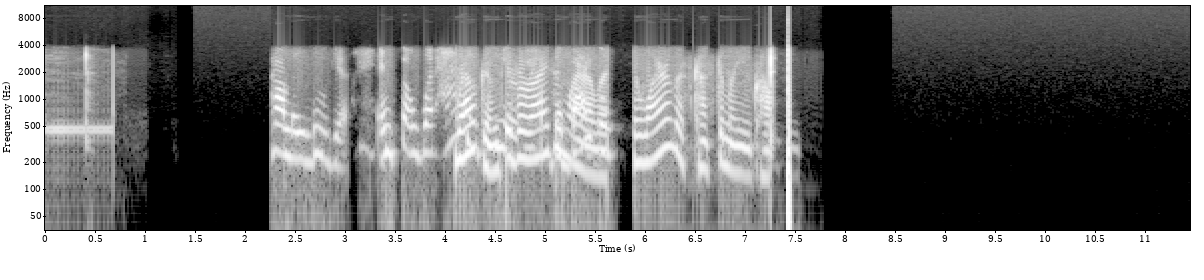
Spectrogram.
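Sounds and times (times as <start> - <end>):
electronic telephone dialing tone from an unmuted phone: 0.0 - 0.7
speech: 2.3 - 7.4.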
